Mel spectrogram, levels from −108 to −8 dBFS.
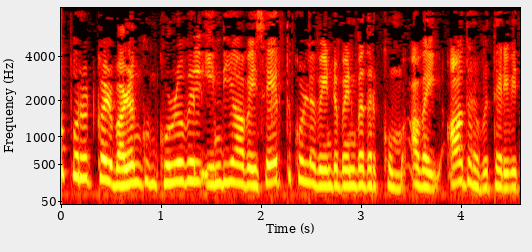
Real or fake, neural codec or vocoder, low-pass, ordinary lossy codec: real; none; none; none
